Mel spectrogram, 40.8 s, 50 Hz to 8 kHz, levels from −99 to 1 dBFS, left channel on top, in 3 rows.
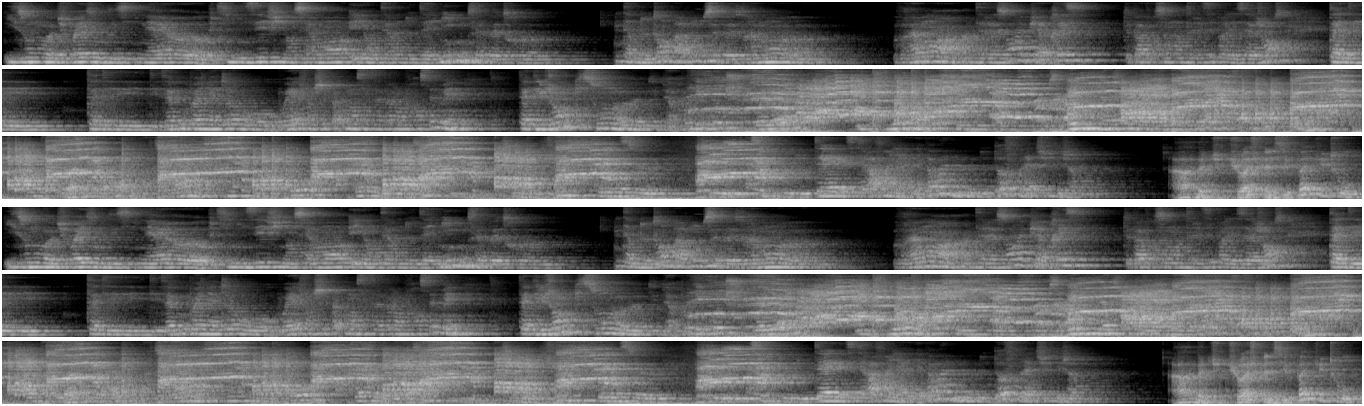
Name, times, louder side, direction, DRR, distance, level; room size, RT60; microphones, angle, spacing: voice 1, 0.0-5.5 6.1-8.2 8.9-10.8 11.2-14.0 14.4-18.2 18.8-21.6 22.1-26.8 27.4-33.9 34.2-38.0, equal, 15° right, -9 dB, 1.2 m, -34 dB
Fowl, 20.4-35.2, left 1 dB, 15° left, 0.5 m, -27 dB
voice 2, 38.9-40.7, equal, 80° right, -1 dB, 0.8 m, -30 dB
5.1 x 2.3 x 2.6 m, 1.2 s
head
